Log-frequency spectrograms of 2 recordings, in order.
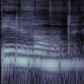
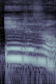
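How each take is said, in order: First: The word ends with an audible d sound. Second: The word ends on the vowel, no d sound. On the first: The speaker calls it wrong. "je dis pas ils vendent" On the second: The speaker calls it right. "Je dis il vend"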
